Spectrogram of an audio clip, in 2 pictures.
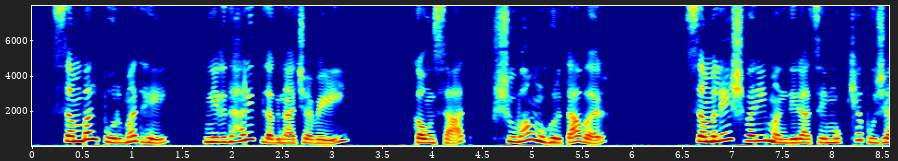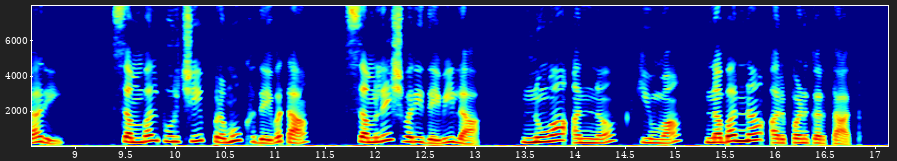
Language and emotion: Marathi, neutral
